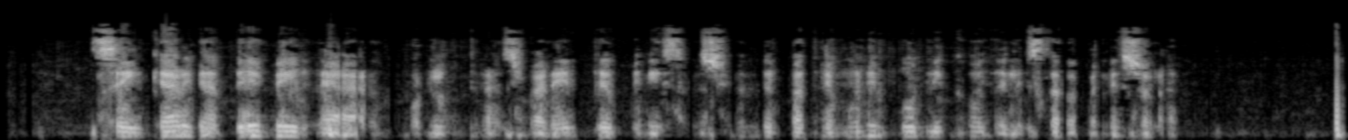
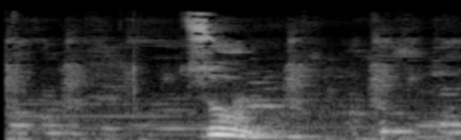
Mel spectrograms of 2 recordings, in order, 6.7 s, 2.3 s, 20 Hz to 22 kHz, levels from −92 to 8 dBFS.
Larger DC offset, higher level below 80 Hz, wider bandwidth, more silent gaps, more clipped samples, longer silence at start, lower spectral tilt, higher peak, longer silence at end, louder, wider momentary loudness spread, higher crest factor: neither; second, -62 dBFS vs -48 dBFS; second, 11.5 kHz vs 16 kHz; neither; neither; first, 0.45 s vs 0.05 s; second, -3 dB/octave vs -5.5 dB/octave; first, 0 dBFS vs -4 dBFS; about the same, 0 s vs 0 s; about the same, -18 LUFS vs -20 LUFS; second, 13 LU vs 25 LU; about the same, 20 dB vs 20 dB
